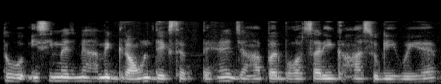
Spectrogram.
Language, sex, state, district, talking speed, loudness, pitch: Hindi, male, Uttar Pradesh, Lalitpur, 245 wpm, -19 LUFS, 140 Hz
